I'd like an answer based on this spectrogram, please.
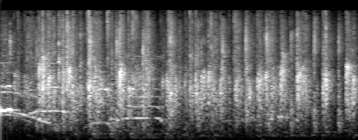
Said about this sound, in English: Can I get another round of applause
